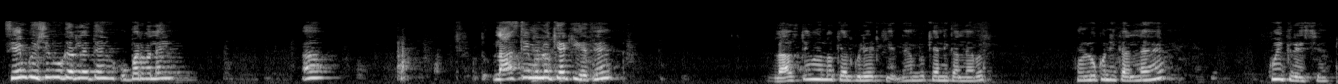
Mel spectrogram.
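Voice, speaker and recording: A man's voice: very high voice, normal speed, long pauses, darkish tone, highs cut off, a little hiss or hum. A man teaching an accounting class, talking casually and asking and answering his own questions. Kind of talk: classroom lecture.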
